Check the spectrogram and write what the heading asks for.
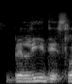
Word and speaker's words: Pilides: Pilides. – Like believe this, yeah? – Believe this, yeah.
